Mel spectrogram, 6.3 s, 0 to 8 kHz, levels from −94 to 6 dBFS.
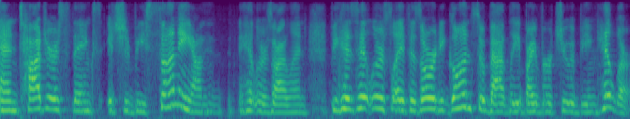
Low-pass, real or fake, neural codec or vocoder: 7.2 kHz; fake; vocoder, 24 kHz, 100 mel bands, Vocos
